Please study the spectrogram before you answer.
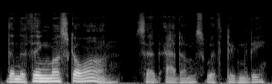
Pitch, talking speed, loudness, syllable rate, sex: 110 Hz, 220 wpm, -18 LUFS, 5.4 syllables/s, male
